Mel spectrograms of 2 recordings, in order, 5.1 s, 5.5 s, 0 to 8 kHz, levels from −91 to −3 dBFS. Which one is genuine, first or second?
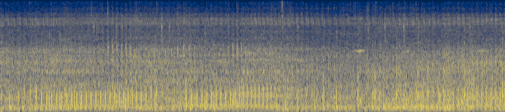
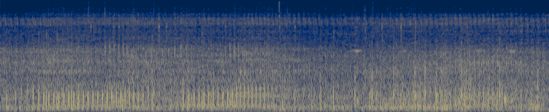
first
